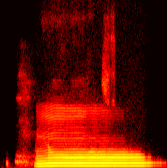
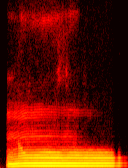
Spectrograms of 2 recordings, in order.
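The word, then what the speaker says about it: ن: করতে হবে এবার দেখেন এই হরফটা খেয়াল করেন নুন নুন রাফি আপনার পড়া শোনা যাচ্ছে না কেন রাফি বলতেছি তো আমি ভালোভাবে বলেন দুজন একসাথে নুন নুন মাশাল্লাহ নুনে কয় আলিফ টান হবে তিন আলিফ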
